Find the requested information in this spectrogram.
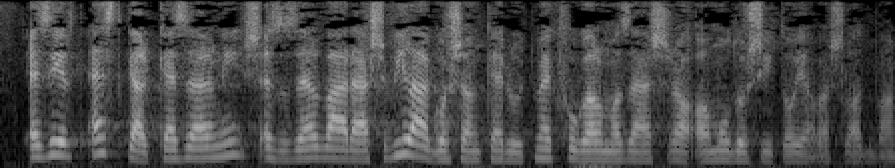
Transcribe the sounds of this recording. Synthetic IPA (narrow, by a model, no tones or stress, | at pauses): ɛzeːrt̪ɛst̪kɛlkɛzɛlniʃɛzɒzɛlvaːɾaːʃʋilaːɡo̞ʃɒŋkɛɾylt̪mɛkfo̞ɡɒlmɒzaːʃrɒ̰ʔɒmoːd̪o̞ʃiːt̪oːjɒ̰vɒ̰ʃlɒ̰d̪bɒ̰n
